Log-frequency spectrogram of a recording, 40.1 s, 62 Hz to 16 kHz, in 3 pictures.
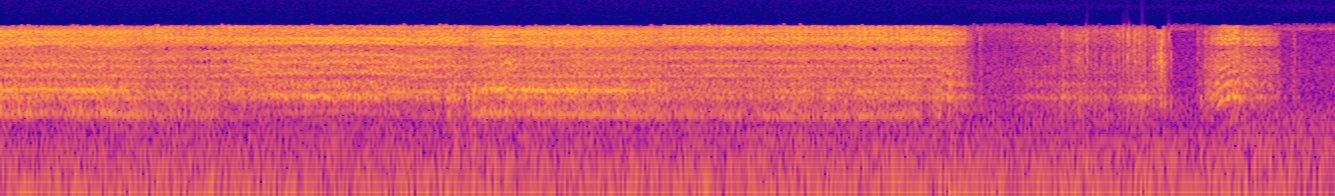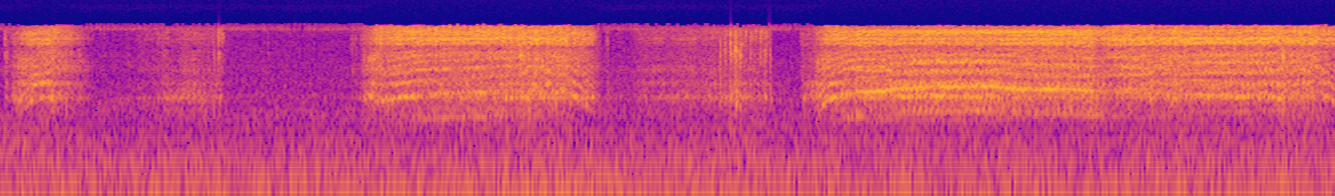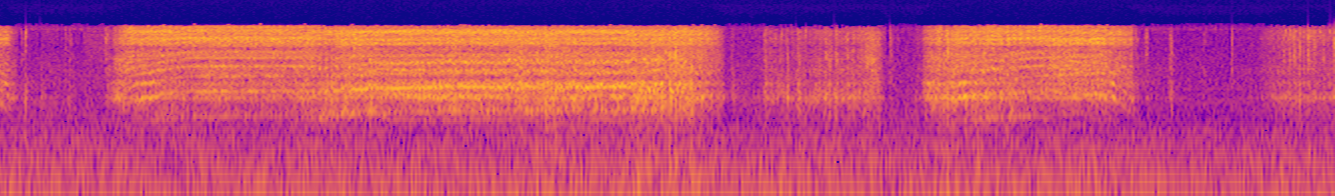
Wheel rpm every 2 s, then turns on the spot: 160, 160, 160, 160, 130, 30, 30, 20, 60, 110, 50, 160, 160, 60, 140, 160, 140, 30, 130, 20.
10-16 18-20 26-28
